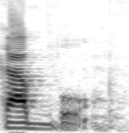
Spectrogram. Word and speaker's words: কাব্য: আমরা জানি যে জফলা যদি আসে কোন বর্ণের সাথে তাহলে সেটা দুইবার উচ্চারণ হয়। যেমন আমরা এখন যদি বলি কাব্য তাহলে আমাদেরকে লিখতে হবে কাব ব। দেখো এখানে ব কিন্তু আমরা দুইবার লিখেছি।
